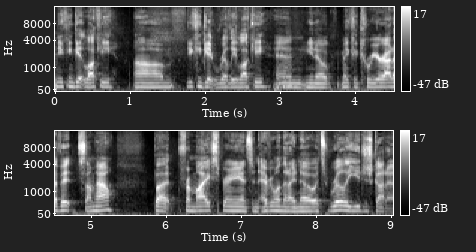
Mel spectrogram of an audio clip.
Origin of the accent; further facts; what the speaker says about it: California, United States; Like, we're from Orange County.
